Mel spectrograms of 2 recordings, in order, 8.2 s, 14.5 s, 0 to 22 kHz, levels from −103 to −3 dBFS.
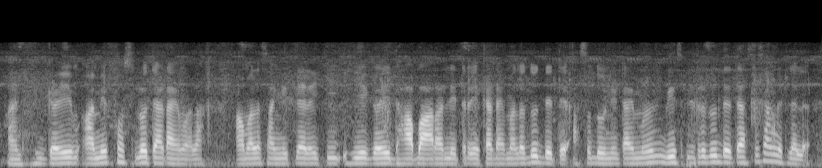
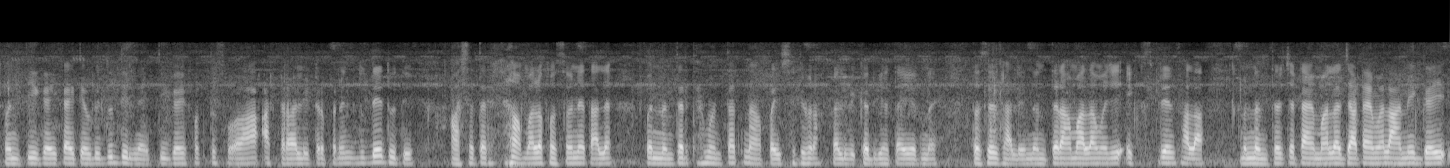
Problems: none marked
